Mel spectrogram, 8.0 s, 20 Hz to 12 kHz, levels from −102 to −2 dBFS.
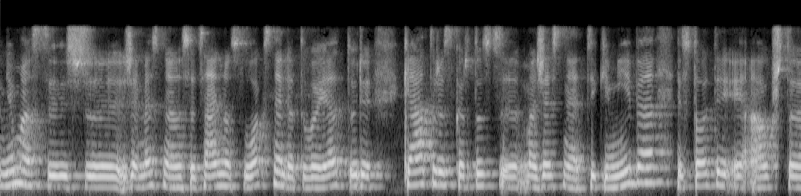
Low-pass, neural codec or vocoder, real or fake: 7.2 kHz; none; real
